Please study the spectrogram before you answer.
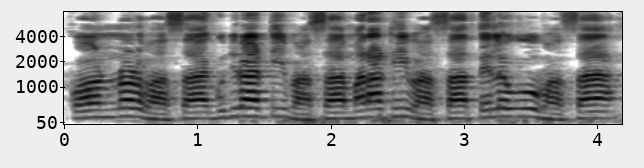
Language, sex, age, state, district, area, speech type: Bengali, male, 45-60, West Bengal, Uttar Dinajpur, rural, spontaneous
